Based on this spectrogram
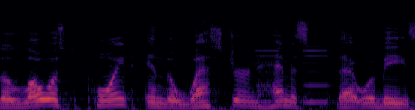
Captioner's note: buzzer beeps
